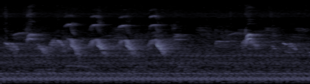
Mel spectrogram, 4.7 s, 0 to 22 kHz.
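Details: Himalayan wagtail (Motacilla alba alboides) recorded in Kaziranga, India, in 2010: short, sharp, high chirps given in irregular bursts, several within the first two and a half seconds and one more later, over a steady low hum.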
